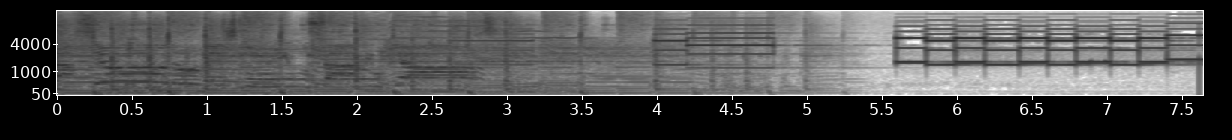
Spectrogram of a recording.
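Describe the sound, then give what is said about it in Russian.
A loud mobile phone ringtone plays a busy electronic melody, cuts out briefly, then switches to a steady, repeating pattern of bright beeping tones. No one speaks. “В 90-х в Петербурге появились мобильные телефоны.”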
